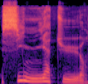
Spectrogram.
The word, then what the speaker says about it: signature: Deuxième chose, un substantif et c'est signature. Souvenez-vous, le GN, la prononciation, c'est gne, gne, gne, gne, gne. Signature.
